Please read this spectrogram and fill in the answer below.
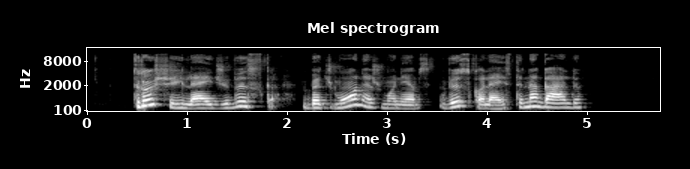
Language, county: Lithuanian, Klaipėda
